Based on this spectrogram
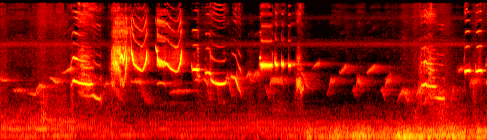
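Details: Oriental magpie-robin imitating a cat: a rich, varied run of looping whistles, mewing slurred notes and quick chirps, with a low rumbling background noise toward the end.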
